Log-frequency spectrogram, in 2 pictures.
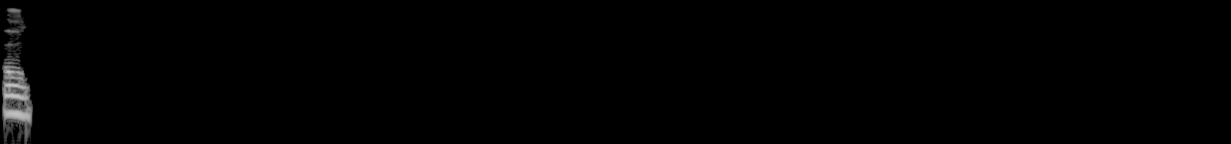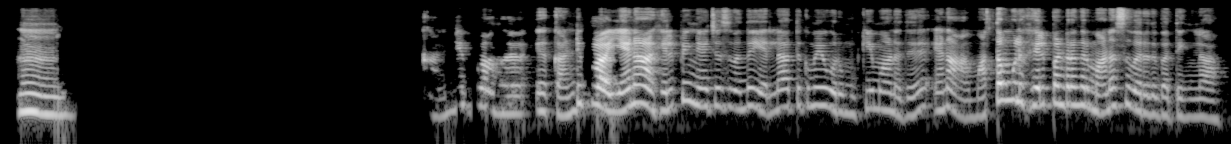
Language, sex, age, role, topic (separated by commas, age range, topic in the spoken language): Tamil, female, 30-34, host, அங்கே நீங்கள் சந்தித்த ஒருவரிடமிருந்து கற்றுக்கொண்ட பழக்கம் எது?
